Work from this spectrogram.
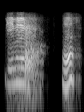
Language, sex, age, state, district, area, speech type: Gujarati, male, 45-60, Gujarat, Narmada, rural, conversation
